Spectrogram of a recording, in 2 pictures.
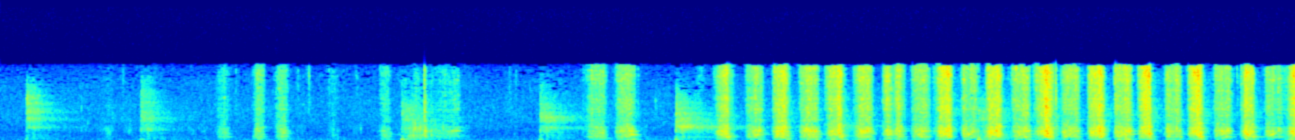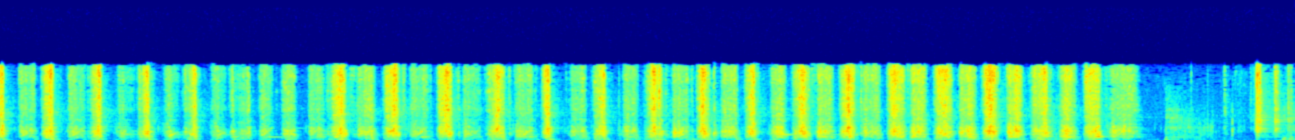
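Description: Hand saw cutting through a log: a few hesitant starting strokes, then rapid, even back-and-forth strokes, about four a second, that stop shortly before the end.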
